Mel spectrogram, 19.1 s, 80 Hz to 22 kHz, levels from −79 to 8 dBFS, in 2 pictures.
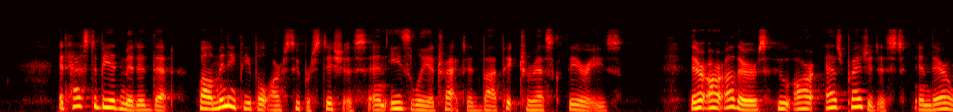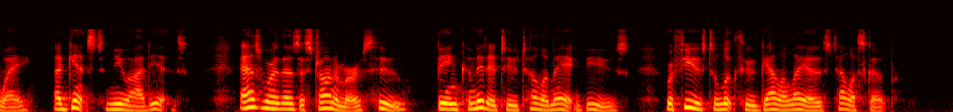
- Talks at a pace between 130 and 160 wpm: Yes, average, 145 wpm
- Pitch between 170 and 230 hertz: Yes, high, 190 Hz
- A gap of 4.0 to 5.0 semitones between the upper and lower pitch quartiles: Yes, average, 4.6 semitones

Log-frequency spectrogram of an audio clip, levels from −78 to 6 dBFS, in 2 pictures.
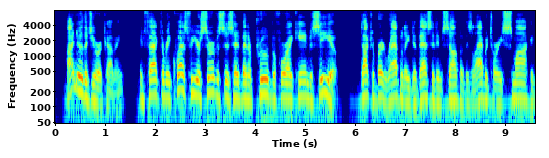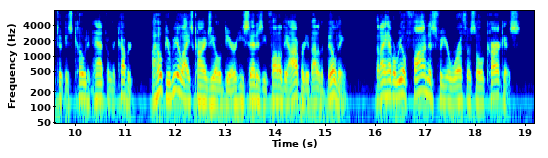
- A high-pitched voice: No, low, 135 Hz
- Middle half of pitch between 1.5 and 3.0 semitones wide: No, average, 4.3 semitones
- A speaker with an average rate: No, fast, 220 wpm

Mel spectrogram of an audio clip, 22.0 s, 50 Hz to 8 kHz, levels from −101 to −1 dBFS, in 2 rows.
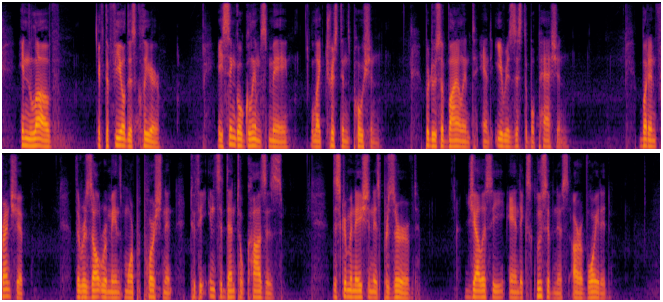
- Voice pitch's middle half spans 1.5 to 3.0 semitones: Yes, narrow, 2.6 semitones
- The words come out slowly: Yes, slow, 110 wpm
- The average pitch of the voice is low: Yes, low, 115 Hz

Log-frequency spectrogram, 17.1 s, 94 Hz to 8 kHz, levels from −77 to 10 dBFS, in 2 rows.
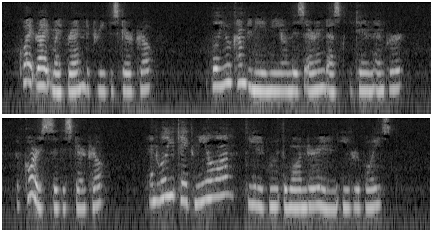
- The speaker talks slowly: Yes, slow, 130 wpm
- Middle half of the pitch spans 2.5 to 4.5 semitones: Yes, average, 3.0 semitones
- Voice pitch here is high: Yes, high, 245 Hz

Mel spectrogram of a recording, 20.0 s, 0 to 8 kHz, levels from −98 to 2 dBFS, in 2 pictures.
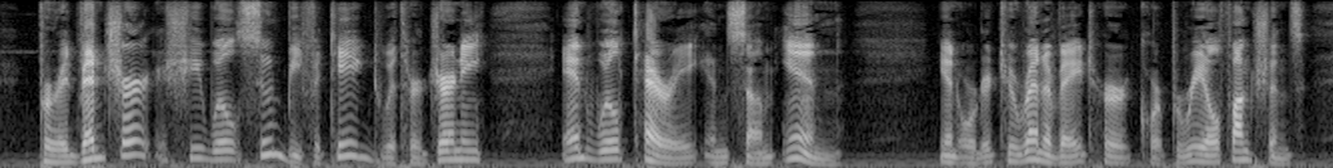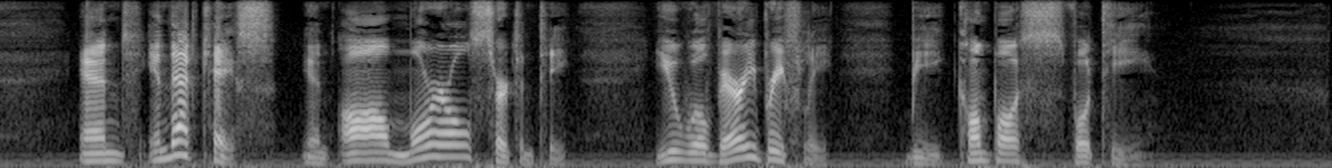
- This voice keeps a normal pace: No, slow, 110 wpm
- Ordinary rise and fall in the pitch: No, wide, 8.6 semitones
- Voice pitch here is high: No, low, 135 Hz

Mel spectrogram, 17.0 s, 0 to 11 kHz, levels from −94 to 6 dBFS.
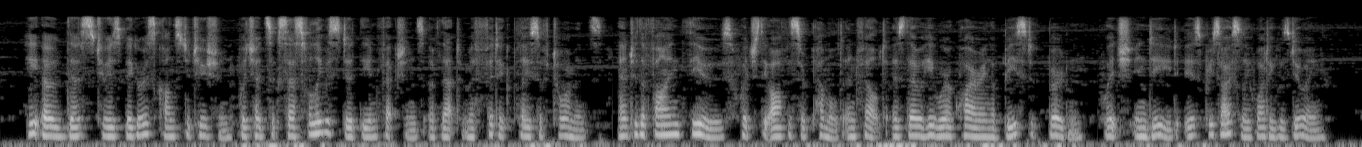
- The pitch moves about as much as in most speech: No, narrow, 2.1 semitones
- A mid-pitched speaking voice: Yes, medium, 165 Hz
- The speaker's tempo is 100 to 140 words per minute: No, average, 160 wpm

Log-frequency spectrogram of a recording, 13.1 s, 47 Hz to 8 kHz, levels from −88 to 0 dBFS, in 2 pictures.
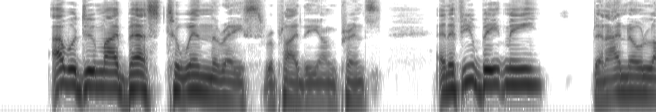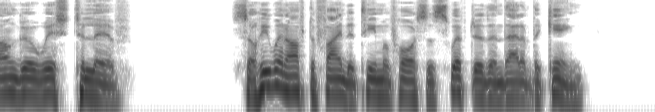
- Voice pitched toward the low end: Yes, low, 110 Hz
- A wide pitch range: Yes, wide, 5.9 semitones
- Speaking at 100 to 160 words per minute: No, average, 190 wpm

